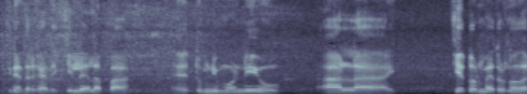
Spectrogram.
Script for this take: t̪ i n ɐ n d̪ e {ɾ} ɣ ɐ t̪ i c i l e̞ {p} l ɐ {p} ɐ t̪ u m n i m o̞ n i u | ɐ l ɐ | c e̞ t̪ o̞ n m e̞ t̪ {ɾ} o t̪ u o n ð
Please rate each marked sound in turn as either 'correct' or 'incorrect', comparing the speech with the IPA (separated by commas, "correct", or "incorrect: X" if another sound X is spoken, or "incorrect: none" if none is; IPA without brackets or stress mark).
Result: correct, incorrect: none, correct, correct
